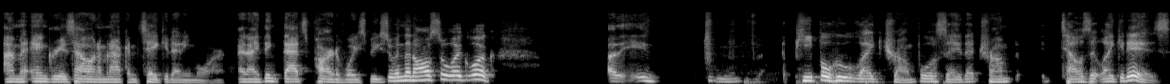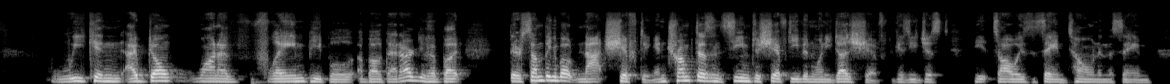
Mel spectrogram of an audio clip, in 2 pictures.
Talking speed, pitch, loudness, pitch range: 205 wpm, 130 Hz, -18 LUFS, 115-145 Hz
